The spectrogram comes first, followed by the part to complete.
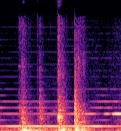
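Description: Elevator door nudging buzzer: a steady electronic tone as the car's doors go into nudge mode, the signal that they have been held open too long and will now close on their own. A few short knocks sound over it.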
